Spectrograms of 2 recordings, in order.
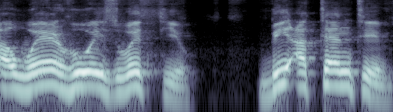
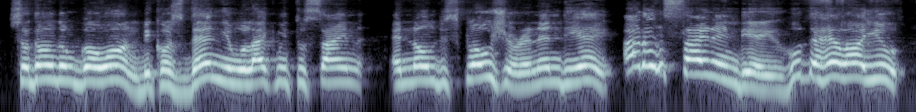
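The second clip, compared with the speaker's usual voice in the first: indignant refusal; 5 semitones higher than usual. Retold or imitated. Investor refusing to sign NDA.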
